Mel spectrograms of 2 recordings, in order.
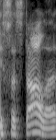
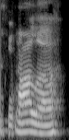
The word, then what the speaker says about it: Sestala: coming back, and Riley Sestala of Abbott won it a couple years ago. He's still Shustala. Shustala, sorry. Yeah, I always forget so many that. times. Yeah, I forget that Abbott pronunciation.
